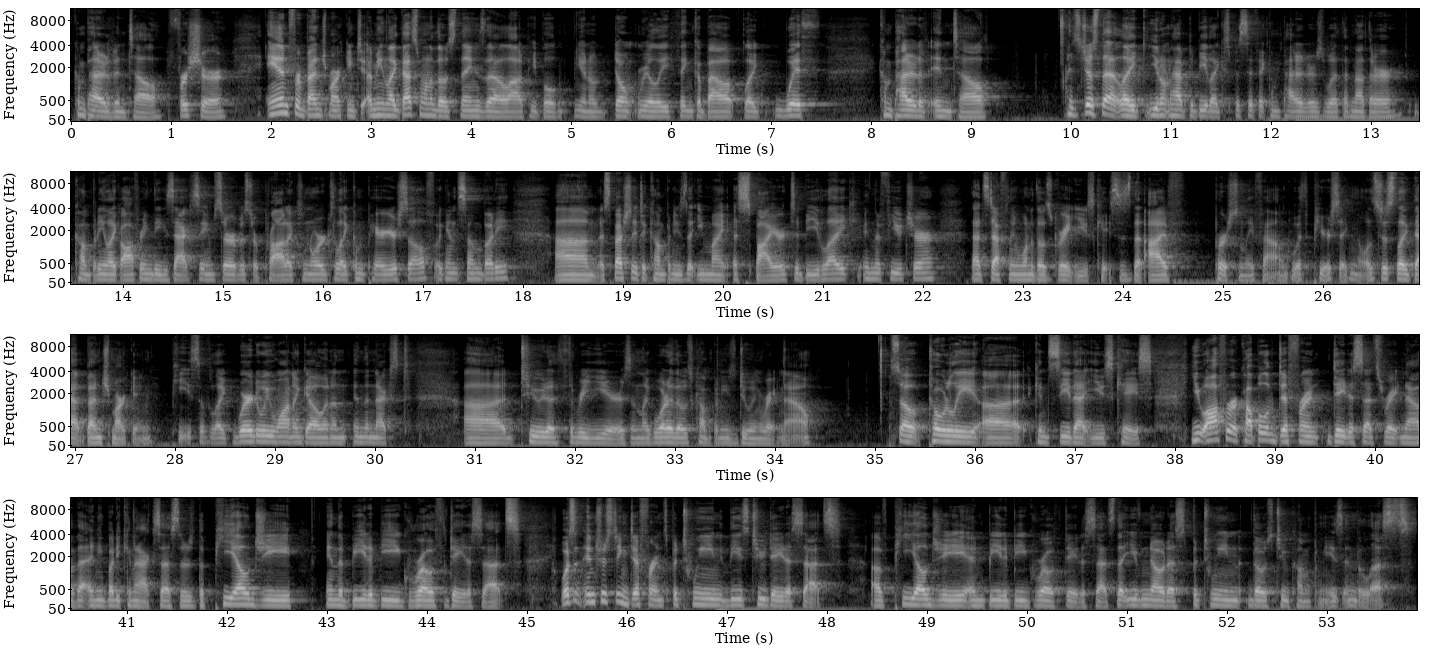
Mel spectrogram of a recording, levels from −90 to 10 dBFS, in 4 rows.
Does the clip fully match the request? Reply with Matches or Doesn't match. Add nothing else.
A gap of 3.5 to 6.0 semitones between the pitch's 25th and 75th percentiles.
Doesn't match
